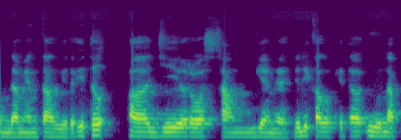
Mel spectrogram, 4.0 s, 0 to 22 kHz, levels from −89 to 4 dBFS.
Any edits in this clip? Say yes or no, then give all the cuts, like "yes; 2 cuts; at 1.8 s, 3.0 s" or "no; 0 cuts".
no; 0 cuts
